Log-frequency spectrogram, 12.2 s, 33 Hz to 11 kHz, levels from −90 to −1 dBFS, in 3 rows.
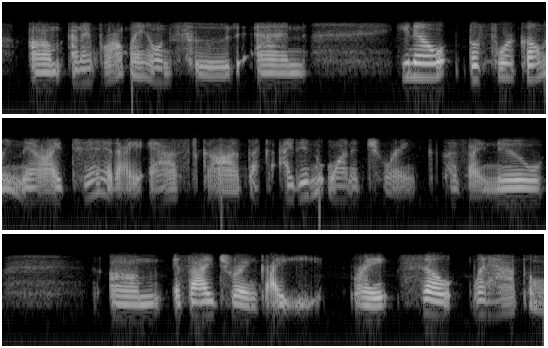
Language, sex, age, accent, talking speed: English, female, 40-59, American, 180 wpm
